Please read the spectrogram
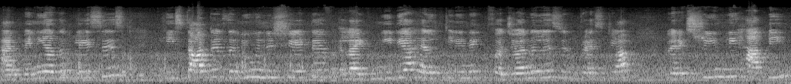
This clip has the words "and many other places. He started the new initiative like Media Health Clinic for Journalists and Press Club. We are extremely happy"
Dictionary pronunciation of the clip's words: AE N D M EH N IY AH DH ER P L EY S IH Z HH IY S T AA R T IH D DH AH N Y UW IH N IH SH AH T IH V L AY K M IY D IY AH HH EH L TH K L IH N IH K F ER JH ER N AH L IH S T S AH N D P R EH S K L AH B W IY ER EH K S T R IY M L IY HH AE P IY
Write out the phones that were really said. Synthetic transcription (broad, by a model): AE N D M EH N IY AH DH ER P L EY S IH Z HH IY S T AA R T IH D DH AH N Y UW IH N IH SH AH T IH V L AY K M IY D IY AH HH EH L T K L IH N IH K F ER JH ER N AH L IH S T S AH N P R EH S K L AH B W ER EH K S T R IY M L IY HH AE P IY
